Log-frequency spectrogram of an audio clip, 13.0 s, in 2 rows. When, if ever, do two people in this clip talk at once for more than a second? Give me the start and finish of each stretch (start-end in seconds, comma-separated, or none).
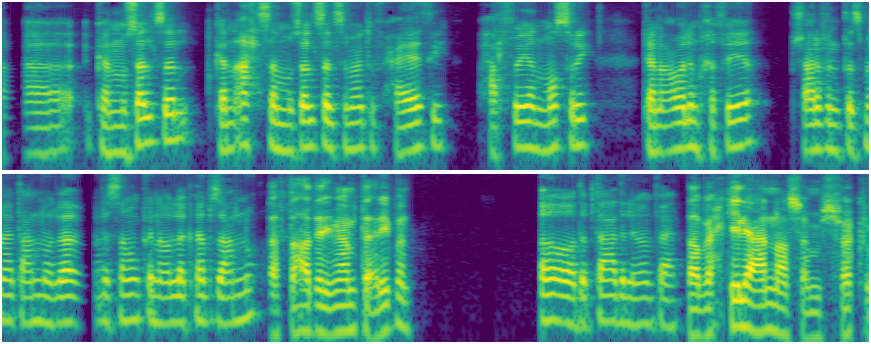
none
